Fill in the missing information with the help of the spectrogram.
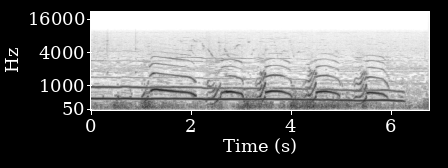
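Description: Six-week-old German Shepherd puppies howling: one long, slightly falling howl held until about six seconds in, with about five shorter howls that rise and fall layered over it.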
